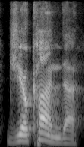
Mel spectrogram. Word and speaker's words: Gioconda: I'm well known to mispronounce people's names, so this is nothing new. That's okay. It's Gioconda, so don't feel Gioconda. bad. Yeah. Gioconda.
